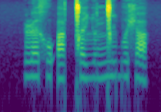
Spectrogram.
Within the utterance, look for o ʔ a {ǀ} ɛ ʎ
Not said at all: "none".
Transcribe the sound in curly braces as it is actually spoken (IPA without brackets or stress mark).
ǀ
